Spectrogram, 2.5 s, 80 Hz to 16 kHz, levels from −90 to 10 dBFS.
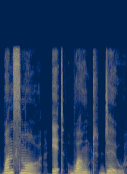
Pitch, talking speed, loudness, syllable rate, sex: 185 Hz, 120 wpm, -20 LUFS, 2.4 syllables/s, female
